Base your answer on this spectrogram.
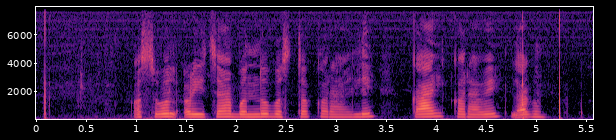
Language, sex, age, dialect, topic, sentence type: Marathi, female, 41-45, Varhadi, agriculture, question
